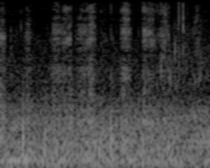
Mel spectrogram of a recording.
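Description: Near silence, with the faint scratch of a hand writing a number on a paper sheet.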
